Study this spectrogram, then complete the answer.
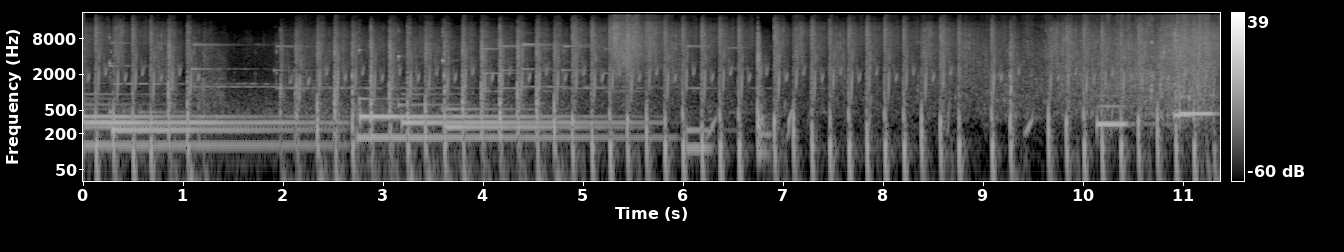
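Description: Water drips steadily in the video game Pokémon Pokopia, a rapid regular train of small plinks running under soft sustained musical tones, close and faint throughout.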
